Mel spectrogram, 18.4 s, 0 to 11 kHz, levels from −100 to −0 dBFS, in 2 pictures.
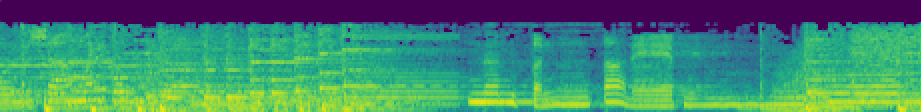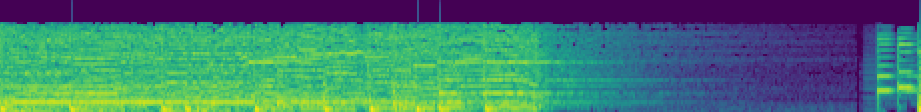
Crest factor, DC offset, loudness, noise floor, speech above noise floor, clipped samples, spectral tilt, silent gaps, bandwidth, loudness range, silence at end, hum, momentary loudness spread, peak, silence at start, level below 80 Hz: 14 dB; under 0.1%; -13 LUFS; -71 dBFS; 56 dB; under 0.1%; -9.5 dB/octave; none; 5.8 kHz; 5 LU; 0 s; none; 9 LU; 0 dBFS; 0 s; -22 dBFS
